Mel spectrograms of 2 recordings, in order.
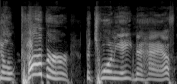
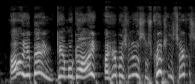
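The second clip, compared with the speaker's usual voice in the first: silly, high-pitched cartoon voice, rattled off fast; 8 semitones higher than usual. Asked about a cartoon voice, answering in a Goofy voice. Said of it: "of course, Goofy".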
